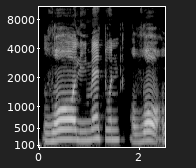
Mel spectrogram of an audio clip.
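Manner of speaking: ज़ालिमतुन slow, full thick za, thin other letters; heavy za. Shown as a demonstration. Teacher models the fat letter za, heavy slow recitation. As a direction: fill the mouth on the ज़ा of ज़ालिमतुन. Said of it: "ज़ा fat है".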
